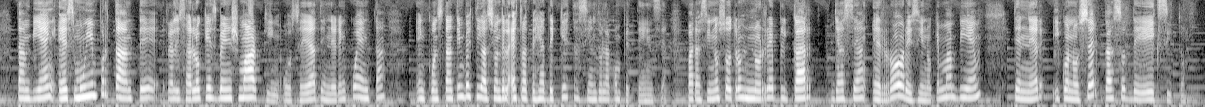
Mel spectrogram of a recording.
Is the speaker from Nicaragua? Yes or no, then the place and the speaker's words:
yes; Nicaragua; Que nosotros no puede faltar como nicaragüenses, ¿verdad?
